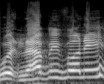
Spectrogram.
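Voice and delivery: said while laughing. Retelling the speaker's own reply in a conversation, laughing. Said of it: "(ha ha)".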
